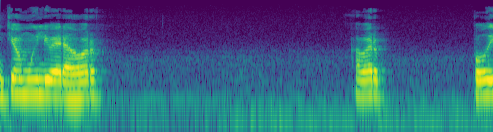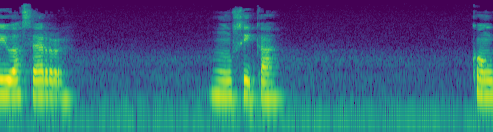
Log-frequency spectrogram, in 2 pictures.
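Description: A young woman speaks softly and slowly into a phone microphone, with long pauses.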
